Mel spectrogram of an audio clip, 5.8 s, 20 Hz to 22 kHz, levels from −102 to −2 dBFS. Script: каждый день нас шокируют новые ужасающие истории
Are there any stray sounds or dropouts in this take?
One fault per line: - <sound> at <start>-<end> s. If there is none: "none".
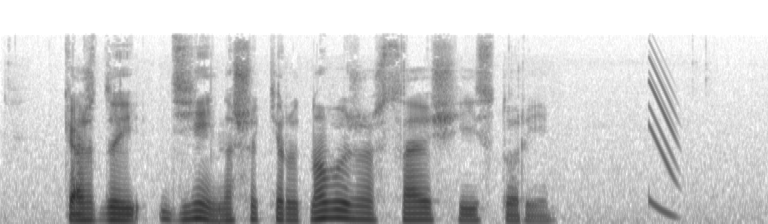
- chirp at 4.9-5.1 s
